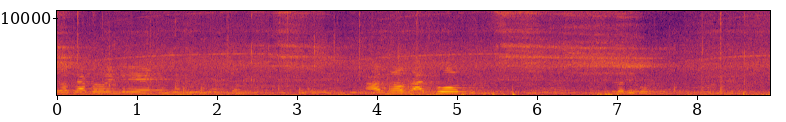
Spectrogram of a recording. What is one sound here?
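A man speaks outdoors, reading out.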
